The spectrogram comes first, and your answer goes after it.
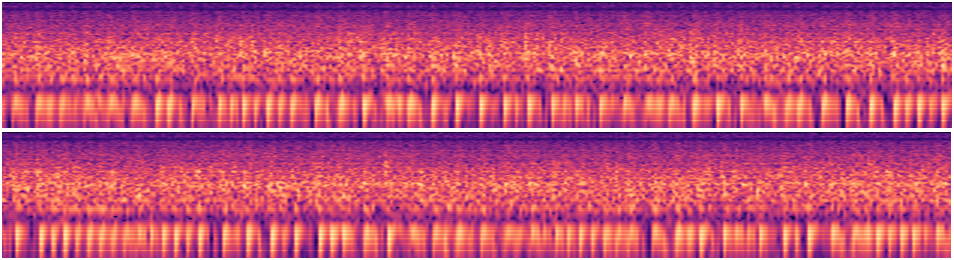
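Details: Suzuki Gixxer carbureted motorcycle: steady single-cylinder idle at about three beats a second with slight unevenness, checked for a carburettor or intake vacuum leak linked to mileage drop.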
